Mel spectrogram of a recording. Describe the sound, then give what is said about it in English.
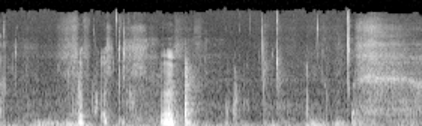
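A sip of hot Chock Full of Nuts coffee, with a couple of short wet slurps in the middle followed by soft mouth and swallowing noises and faint clicks. “One sip.”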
